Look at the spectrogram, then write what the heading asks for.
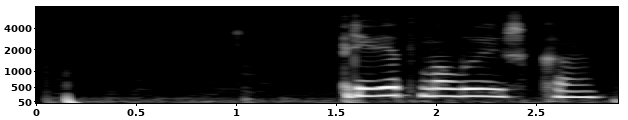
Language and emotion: Russian, positive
